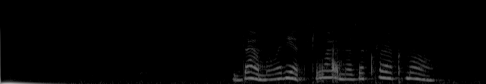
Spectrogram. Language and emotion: Russian, positive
